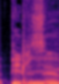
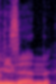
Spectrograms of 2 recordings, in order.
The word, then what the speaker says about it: Plzeň: Essaye de prononcer ça comme il le faut, toi. – Plzeň. – Plzeň. Plzeň. Plzeň. – Plzeň. – Plzeň. C'est comme une explosion de consonnes dans le micro.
